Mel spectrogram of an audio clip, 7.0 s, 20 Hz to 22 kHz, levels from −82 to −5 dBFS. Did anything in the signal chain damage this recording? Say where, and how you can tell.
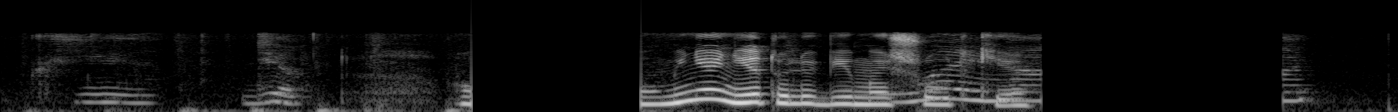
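Yes, at the playback stage. The speech drops to silence from 2.35 to 3.20 s and again from 5.20 to 6.41 s, then resumes exactly where it stopped. That is a rebuffering stall. The player ran dry and waited, adding about 0.85 s and 1.21 s.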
